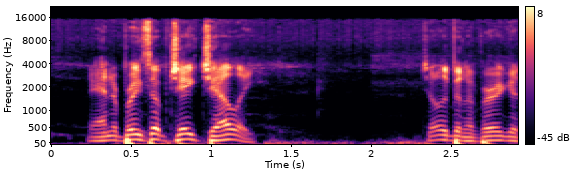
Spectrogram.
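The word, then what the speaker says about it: Hjelle: there to jake jelly it's spelled h-j-e-l-l-e but pronounced jelly 61 hits for him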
